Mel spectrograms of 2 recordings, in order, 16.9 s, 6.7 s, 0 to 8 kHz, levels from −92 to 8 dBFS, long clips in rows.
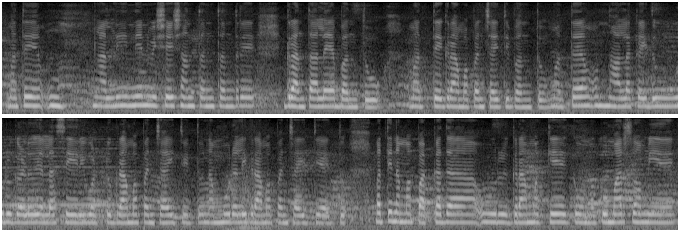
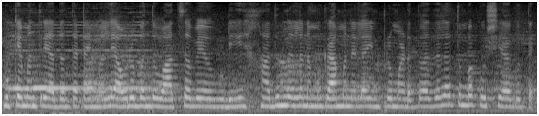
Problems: constant background noise, continuous background conversations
